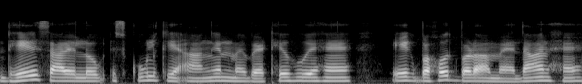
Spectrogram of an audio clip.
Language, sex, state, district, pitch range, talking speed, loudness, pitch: Hindi, male, Uttar Pradesh, Jalaun, 155-170 Hz, 165 wpm, -17 LUFS, 160 Hz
